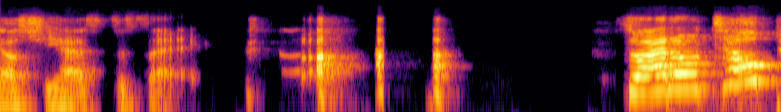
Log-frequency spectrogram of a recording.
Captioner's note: laughs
